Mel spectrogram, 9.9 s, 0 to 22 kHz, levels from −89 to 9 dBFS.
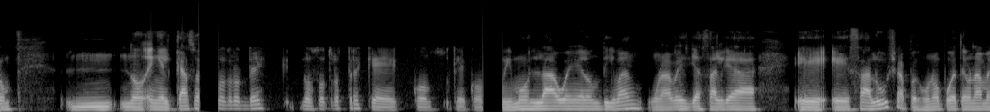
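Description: After a 200 ms gap at 1.98 s, speech turns dull and quieter until 5.02 s, spectrogram empty above 3.8 kHz: likely an input switched to a poorer device.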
